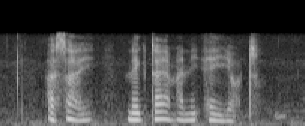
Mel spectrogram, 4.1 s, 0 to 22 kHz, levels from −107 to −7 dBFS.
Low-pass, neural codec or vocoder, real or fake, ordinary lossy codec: 7.2 kHz; none; real; none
